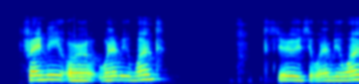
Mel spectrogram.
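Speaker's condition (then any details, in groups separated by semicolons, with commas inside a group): Cerebral palsy; from birth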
